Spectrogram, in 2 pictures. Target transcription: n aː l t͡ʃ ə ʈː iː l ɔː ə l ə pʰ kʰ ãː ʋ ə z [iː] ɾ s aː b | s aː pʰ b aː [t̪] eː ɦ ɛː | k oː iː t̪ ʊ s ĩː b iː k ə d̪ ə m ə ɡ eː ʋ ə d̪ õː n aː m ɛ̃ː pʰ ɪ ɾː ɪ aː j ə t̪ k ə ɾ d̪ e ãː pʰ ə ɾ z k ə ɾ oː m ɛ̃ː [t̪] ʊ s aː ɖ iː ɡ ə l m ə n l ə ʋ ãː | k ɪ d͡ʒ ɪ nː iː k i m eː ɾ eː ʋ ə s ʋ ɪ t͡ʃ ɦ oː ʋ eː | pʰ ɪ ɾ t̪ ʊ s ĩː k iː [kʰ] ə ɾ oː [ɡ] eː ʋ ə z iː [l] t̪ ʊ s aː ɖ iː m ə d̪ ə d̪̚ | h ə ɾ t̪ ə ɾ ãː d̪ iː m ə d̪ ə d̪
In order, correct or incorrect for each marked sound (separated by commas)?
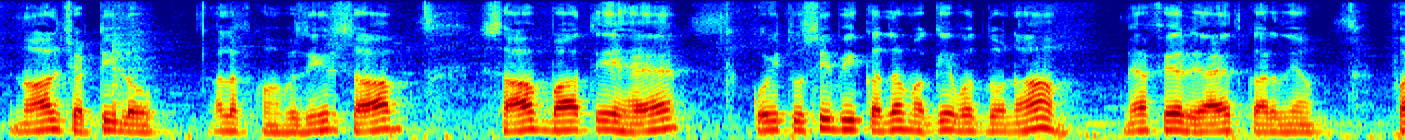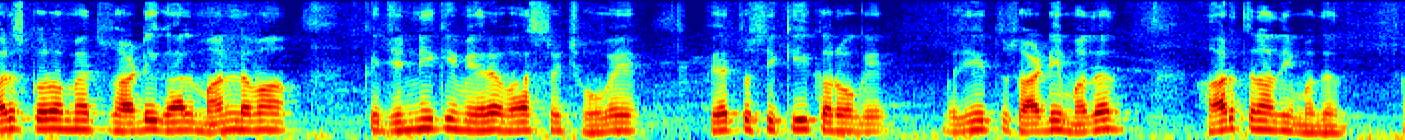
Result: correct, correct, correct, incorrect, correct, incorrect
